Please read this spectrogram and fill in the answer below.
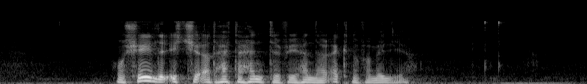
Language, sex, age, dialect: Faroese, male, 61+, Norðuroyggjar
